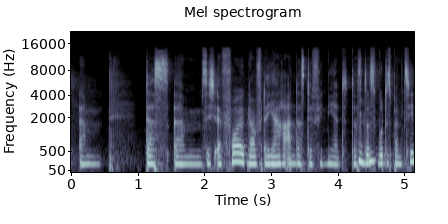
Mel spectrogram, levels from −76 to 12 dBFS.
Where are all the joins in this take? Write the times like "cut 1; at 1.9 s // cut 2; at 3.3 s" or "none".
cut 1; at 2.6 s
